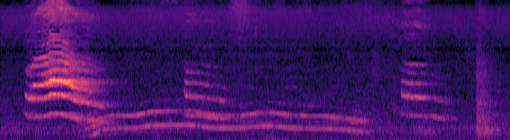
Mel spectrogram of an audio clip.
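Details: Male and female cats meeting to mate, one loud rising screech followed by long low wavering moans that sink gradually, short higher yowls breaking in twice, and a brief click near the end.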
